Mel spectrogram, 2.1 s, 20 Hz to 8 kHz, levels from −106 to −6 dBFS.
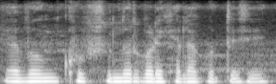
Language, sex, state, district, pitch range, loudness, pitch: Bengali, male, West Bengal, Alipurduar, 120-130 Hz, -14 LUFS, 125 Hz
